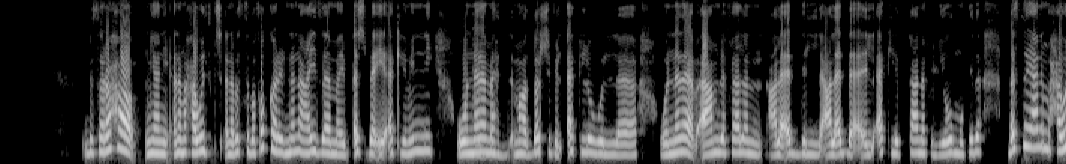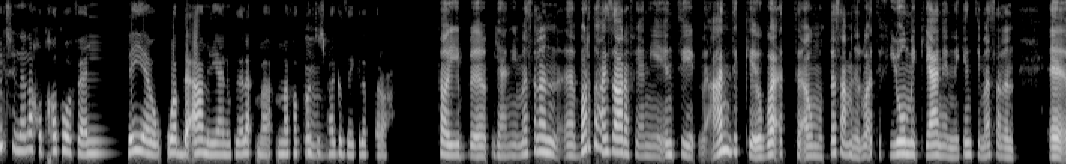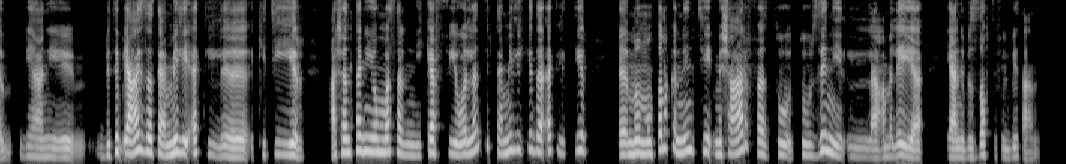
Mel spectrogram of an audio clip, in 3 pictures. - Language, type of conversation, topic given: Arabic, advice, إزاي أقدر أقلّل هدر الأكل في بيتي بالتخطيط والإبداع؟
- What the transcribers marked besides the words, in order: distorted speech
